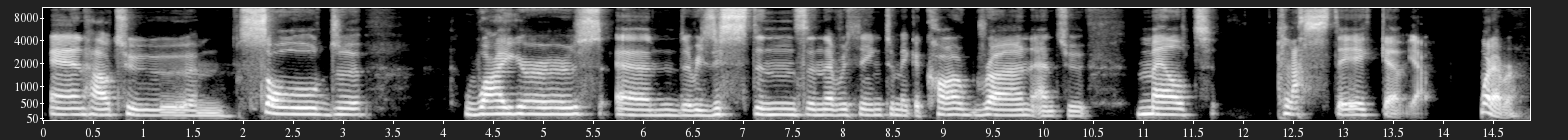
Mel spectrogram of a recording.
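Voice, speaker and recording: A middle-aged woman chatting on a livestream while she crochets. She talks slowly and unhurriedly, laughs often, and reads viewers' comments aloud in a friendly way. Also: fairly low pitch, steady tone. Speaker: livestream host. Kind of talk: casual live chat while crocheting. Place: home in Spain.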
